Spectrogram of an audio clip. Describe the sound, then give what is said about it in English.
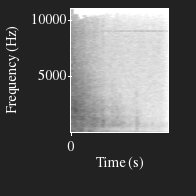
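A single gunshot gives a sharp broad crack that fades into a rumbling tail over about a second and a half. “Suddenly, a shot rang out, and Doherty felt his knees grow weak.”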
